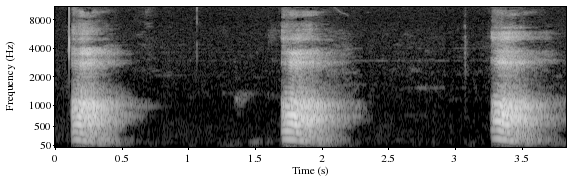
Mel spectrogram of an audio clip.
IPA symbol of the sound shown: ɒ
